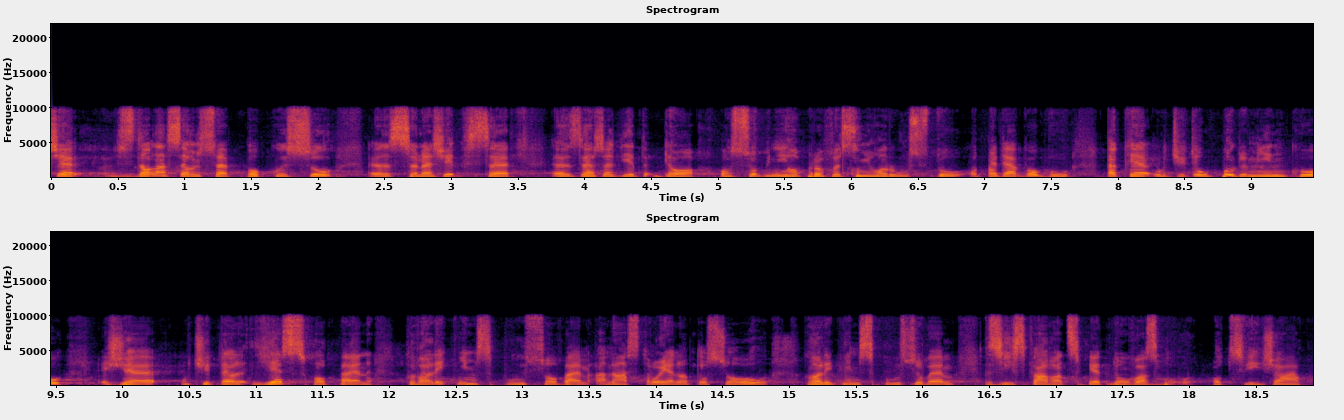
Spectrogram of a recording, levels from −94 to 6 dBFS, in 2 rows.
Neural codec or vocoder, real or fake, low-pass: codec, 24 kHz, 1.5 kbps, HILCodec; fake; 9.9 kHz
